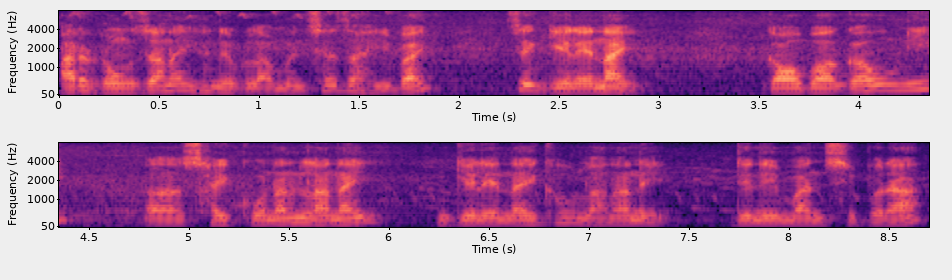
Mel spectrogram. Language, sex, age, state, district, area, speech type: Bodo, male, 30-45, Assam, Udalguri, rural, spontaneous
